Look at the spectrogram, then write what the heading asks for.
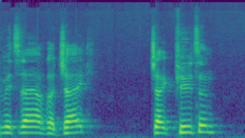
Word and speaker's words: Putan: Is it Putin? Well, it's actually a really funny story. So my family's always pronounced it as Putan.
